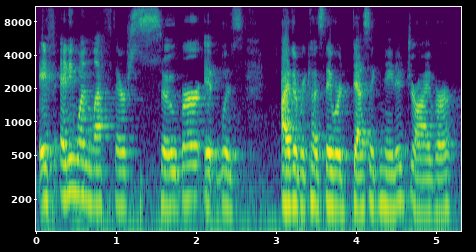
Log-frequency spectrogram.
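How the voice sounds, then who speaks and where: A woman's voice: lowish voice, fairly even intonation, measured pace, a bit bright, rough recording. A woman co-hosting a casual podcast, joking and teasing her partner as they chat. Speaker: podcast co-host.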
